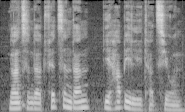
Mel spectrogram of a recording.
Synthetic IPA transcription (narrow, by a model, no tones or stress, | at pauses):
nɔʏnt͡senundɐtfɪɐt͡seːndand̥iːɦabilitʰat͡sjoːn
